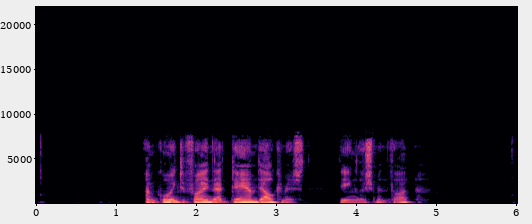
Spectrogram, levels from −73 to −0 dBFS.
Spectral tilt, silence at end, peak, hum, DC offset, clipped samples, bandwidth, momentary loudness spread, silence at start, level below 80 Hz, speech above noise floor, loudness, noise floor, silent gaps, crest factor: -5.5 dB/octave; 1.2 s; -4 dBFS; none; under 0.1%; under 0.1%; 8 kHz; 15 LU; 1.35 s; -54 dBFS; 65 dB; -21 LUFS; -85 dBFS; none; 18 dB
